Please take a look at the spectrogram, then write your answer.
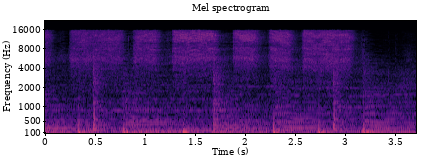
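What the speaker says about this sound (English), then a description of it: "so I'm gonna spray that, get it ready for the batter. I use the butter spray." Butter-flavored cooking spray hisses from an aerosol can onto a Pyrex glass baking dish in a series of short bursts, about seven quick sprays in a row, close and clear with no talking.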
